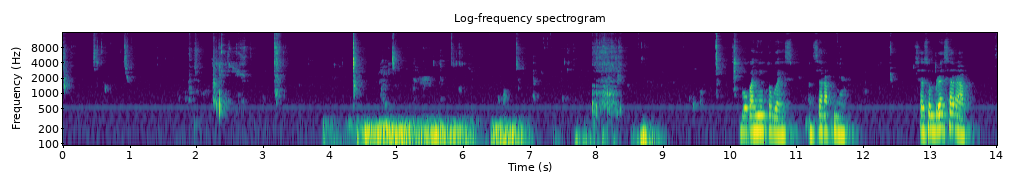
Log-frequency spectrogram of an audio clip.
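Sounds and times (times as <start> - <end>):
muffled chewing: 0.0 - 10.2, 11.9 - 12.8
wet mouth clicks and smacks: 4.3 - 7.6, 9.5 - 10.2.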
